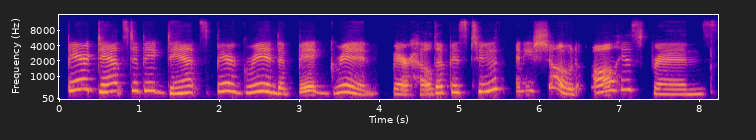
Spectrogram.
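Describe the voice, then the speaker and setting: Slow, high-voiced woman reading a storybook. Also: fairly bright tone. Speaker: teacher. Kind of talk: reading a picture book aloud to children.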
